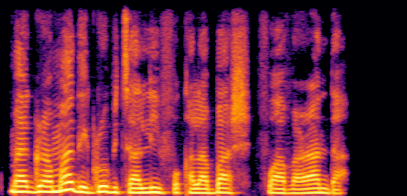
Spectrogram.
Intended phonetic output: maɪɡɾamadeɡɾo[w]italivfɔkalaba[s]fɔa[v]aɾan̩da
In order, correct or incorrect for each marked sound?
incorrect: b, incorrect: ʃ, correct

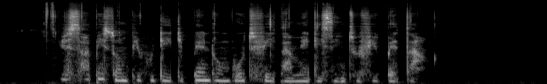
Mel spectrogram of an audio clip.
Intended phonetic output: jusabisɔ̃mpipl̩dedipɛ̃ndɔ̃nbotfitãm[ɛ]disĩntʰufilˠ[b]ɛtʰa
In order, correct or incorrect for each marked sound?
correct, correct

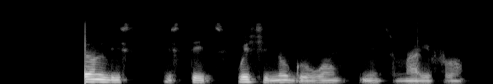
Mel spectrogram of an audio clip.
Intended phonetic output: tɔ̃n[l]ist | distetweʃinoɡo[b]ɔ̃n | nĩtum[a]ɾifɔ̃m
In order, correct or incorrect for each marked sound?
correct, incorrect: w, correct

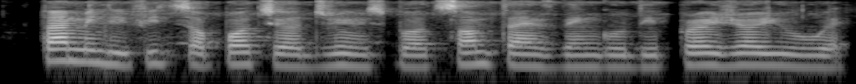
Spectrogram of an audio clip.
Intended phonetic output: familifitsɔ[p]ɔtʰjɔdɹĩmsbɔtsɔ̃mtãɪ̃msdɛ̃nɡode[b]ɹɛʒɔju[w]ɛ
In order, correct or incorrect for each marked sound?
correct, incorrect: p, correct

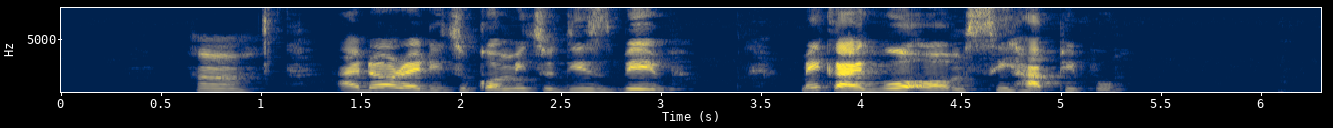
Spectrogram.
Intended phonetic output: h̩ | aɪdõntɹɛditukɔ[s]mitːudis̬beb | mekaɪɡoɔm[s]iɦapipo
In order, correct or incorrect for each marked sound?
incorrect: none, correct

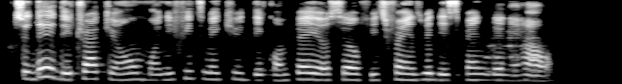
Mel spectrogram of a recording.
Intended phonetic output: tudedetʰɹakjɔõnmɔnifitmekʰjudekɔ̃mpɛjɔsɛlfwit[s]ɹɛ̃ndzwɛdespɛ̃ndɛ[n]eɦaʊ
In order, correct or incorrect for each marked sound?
incorrect: f, correct

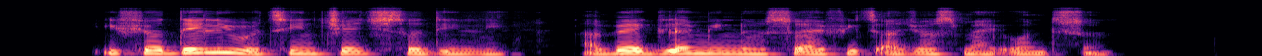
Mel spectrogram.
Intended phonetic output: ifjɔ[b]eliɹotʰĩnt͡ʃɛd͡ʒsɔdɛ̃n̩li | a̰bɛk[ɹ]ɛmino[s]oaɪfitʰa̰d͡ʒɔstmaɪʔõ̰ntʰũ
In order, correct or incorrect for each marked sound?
incorrect: d, incorrect: l, correct

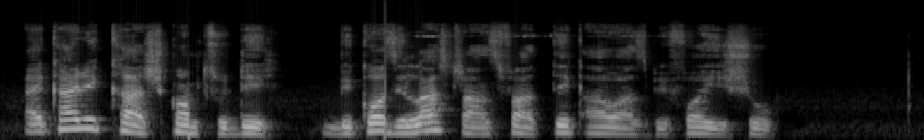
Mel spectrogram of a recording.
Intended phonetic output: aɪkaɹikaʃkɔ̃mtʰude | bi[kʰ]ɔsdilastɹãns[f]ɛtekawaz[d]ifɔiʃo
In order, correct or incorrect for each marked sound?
incorrect: k, correct, incorrect: b

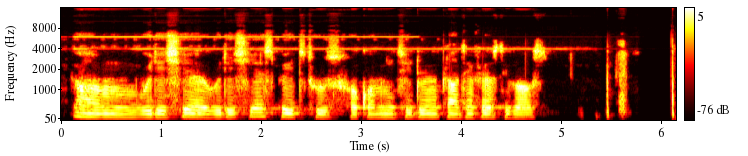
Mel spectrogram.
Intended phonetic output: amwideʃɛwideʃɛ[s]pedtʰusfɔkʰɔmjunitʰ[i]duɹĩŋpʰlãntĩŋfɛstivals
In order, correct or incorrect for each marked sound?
correct, correct

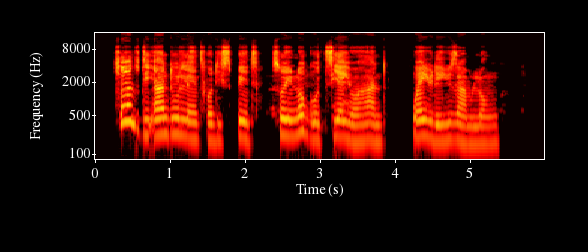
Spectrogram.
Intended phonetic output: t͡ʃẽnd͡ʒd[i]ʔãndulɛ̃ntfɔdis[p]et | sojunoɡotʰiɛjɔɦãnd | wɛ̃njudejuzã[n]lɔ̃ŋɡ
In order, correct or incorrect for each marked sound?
correct, correct, incorrect: m

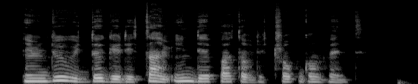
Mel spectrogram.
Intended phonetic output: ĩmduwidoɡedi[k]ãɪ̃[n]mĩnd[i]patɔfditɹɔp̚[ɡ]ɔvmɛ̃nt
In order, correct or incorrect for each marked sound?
incorrect: t, incorrect: none, incorrect: e, correct

